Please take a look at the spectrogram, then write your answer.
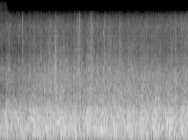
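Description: A steam locomotive running on a railway in China, its steady rumbling roll and rhythmic rail clatter continuing evenly and fairly close, with no voices.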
